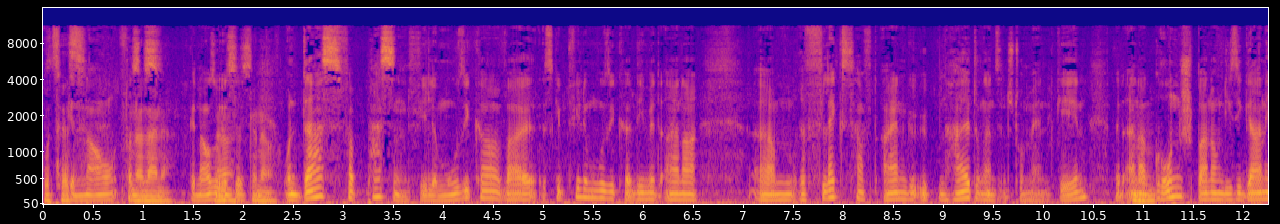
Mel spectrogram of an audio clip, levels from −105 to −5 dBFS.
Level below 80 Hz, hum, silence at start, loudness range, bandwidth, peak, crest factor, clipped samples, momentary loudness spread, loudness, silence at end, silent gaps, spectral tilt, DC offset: -44 dBFS; none; 0 s; 3 LU; 11.5 kHz; -10 dBFS; 20 dB; under 0.1%; 8 LU; -30 LUFS; 0 s; none; -5 dB/octave; under 0.1%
